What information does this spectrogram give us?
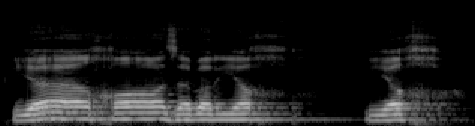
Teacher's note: خا موٹا حرف ہے، خا موٹا کریں گے اور آواز جاری رہے گی۔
